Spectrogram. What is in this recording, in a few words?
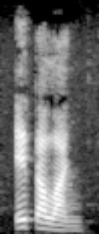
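"эталань", Komi, female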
